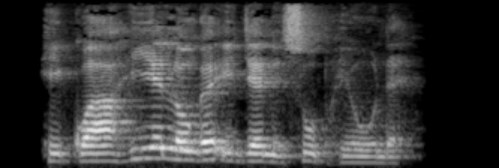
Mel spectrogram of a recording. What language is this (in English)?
Basaa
